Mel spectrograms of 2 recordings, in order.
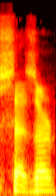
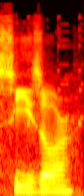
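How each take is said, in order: First: The first vowel is short, like 'scissor'. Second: The first vowel is long, like 'Caesar'. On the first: This matches the joke about scissors. The speaker calls it wrong. "I always called him Scissor" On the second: This is how the game says it. The speaker calls it right. "now apparently you pronounce it as Caesar"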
